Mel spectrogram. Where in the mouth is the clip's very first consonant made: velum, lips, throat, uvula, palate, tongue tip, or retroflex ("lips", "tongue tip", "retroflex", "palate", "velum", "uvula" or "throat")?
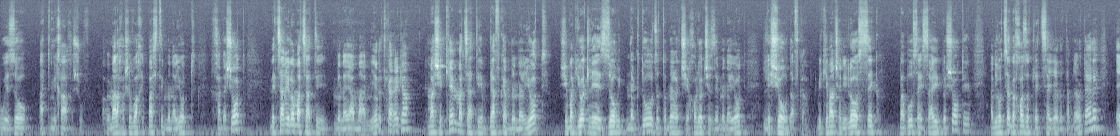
tongue tip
